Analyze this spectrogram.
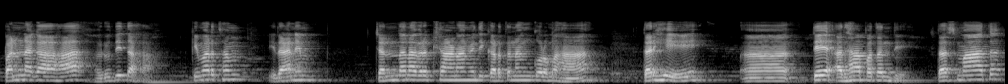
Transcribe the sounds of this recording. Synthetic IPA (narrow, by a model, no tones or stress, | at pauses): pɐnːɐɡaːɦɐ̆ɾud̪it̪ɐɦɐ̰kimɐɾt̪ʰɐmḭd̪aːnem | t͡ʃɐnd̪ɐnɐʋɾɐkʂaːɳaːmjɐt̪ikɐɾt̪ɐnɐŋkuɾmɐɦɐ̆ | t̪ɐɾɦi | t̪eːʔɐd̪ʱaːpɐt̪ɐnt̪it̪ɐsmaːt̪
